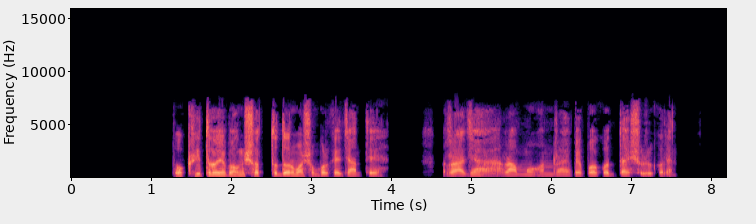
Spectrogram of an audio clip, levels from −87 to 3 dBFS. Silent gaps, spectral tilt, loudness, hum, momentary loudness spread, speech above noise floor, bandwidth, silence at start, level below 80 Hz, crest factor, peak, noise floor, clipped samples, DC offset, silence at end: 2.41-2.49 s, 3.98-4.37 s, 4.54-4.63 s; -2.5 dB/octave; -18 LUFS; none; 10 LU; over 72 dB; 7.8 kHz; 1.25 s; -60 dBFS; 20 dB; 0 dBFS; under -90 dBFS; under 0.1%; under 0.1%; 0.65 s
